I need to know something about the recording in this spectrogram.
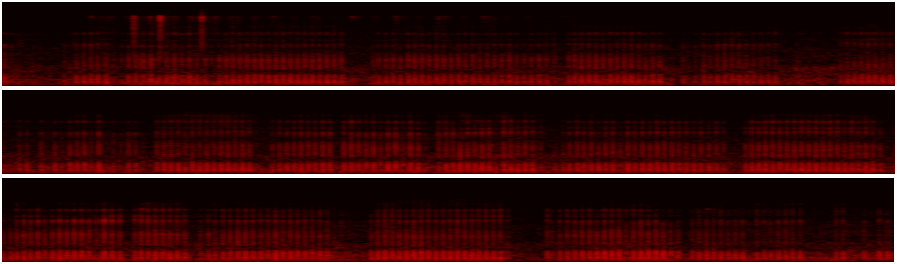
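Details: Domestic cat purrs steadily, low throbbing rumble swelling and fading in breath-length cycles of about a second, a few sharp scratching clicks at the start.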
